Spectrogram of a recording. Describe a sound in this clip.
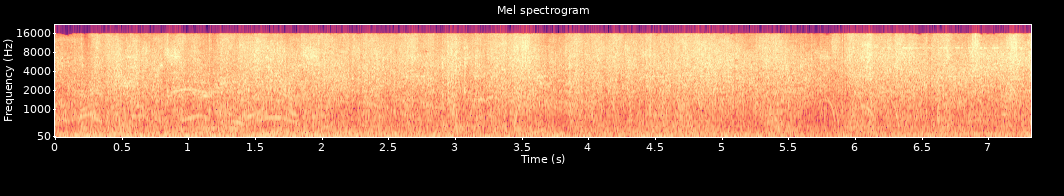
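Game weapons fire and explosions crackle loudly and constantly.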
